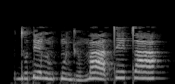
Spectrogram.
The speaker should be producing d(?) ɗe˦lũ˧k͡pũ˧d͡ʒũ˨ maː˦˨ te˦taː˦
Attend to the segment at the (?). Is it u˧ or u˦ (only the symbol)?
u˦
